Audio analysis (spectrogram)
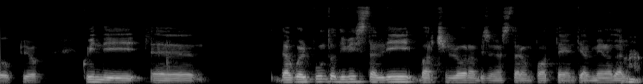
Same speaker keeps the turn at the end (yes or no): yes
